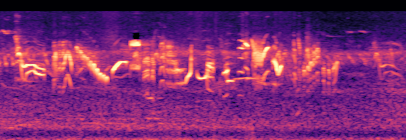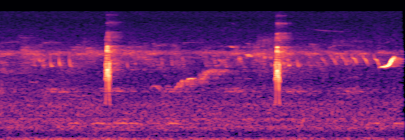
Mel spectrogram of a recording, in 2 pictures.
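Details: Melodious warbler: a rapid jumbled warbling phrase of mixed whistles and chatters for about three seconds, followed by quieter scattered notes and a few sharp clicks.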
